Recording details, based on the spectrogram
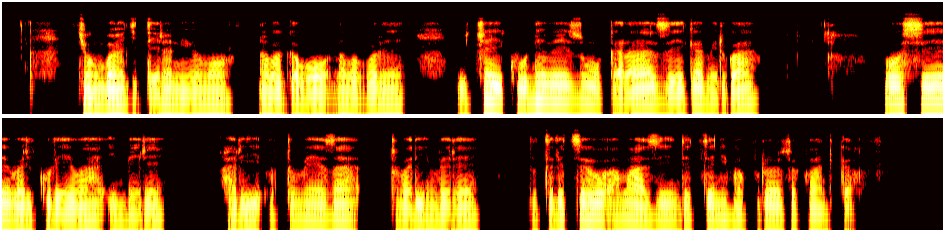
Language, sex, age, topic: Kinyarwanda, male, 18-24, government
